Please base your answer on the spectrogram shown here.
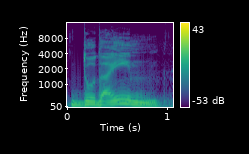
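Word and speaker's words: דודאים: muy interesante dijimos que su pronunciación en hebreo es dudaim y se escribe Dale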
